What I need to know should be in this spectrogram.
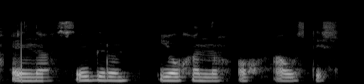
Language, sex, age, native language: Icelandic, male, 8, Polish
